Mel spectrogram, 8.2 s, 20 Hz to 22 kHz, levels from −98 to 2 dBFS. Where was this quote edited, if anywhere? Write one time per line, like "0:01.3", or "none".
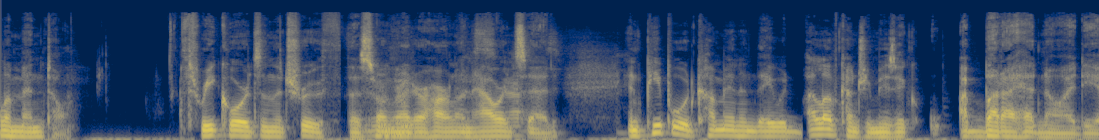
0:02.5
0:04.6
0:06.0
